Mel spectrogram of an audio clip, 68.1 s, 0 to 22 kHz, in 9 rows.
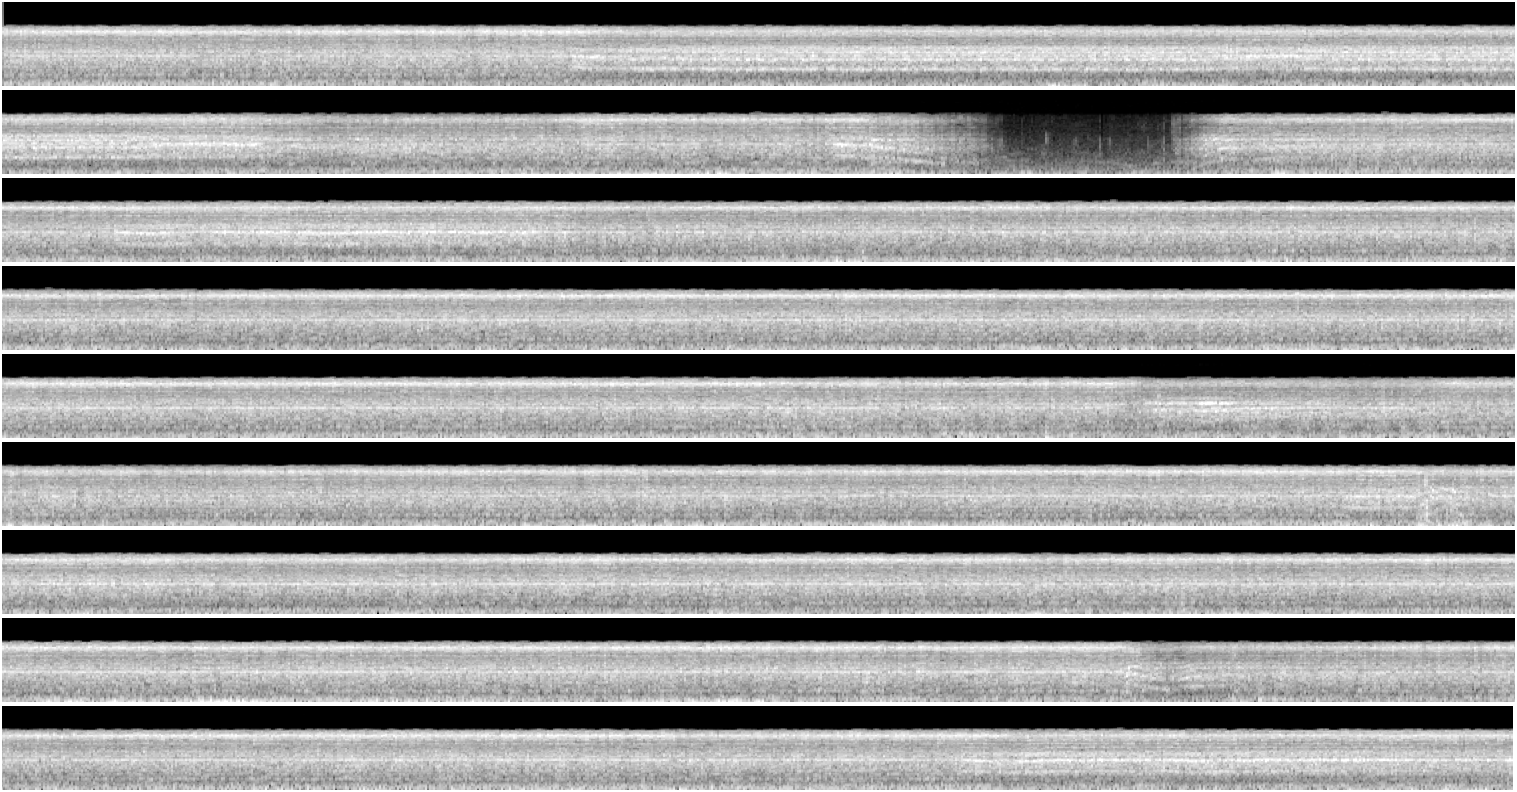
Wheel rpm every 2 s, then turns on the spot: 230, 230, 210, 220, 220, 230, 40, 210, 230, 230, 230, 230, 240, 240, 230, 240, 230, 230, 230, 230, 230, 230, 230, 230, 230, 230, 230, 230, 230, 190, 230, 230, 230, 230.
12-14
